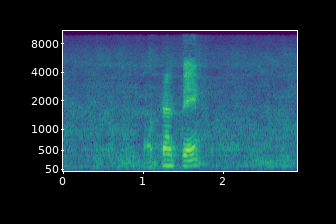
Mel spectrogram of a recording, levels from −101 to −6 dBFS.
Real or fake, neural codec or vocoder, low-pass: fake; codec, 24 kHz, 1 kbps, SNAC; 9.9 kHz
